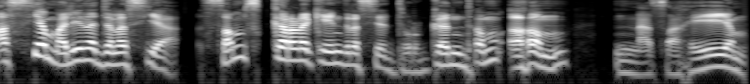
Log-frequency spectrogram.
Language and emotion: Sanskrit, disgusted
